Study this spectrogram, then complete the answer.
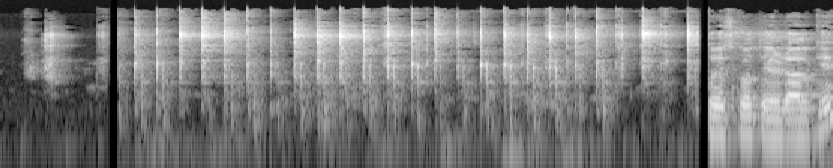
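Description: A fork beats eggs quickly against a metal bowl.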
